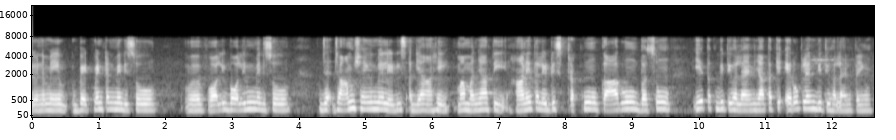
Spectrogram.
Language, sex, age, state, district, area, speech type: Sindhi, female, 45-60, Gujarat, Surat, urban, spontaneous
